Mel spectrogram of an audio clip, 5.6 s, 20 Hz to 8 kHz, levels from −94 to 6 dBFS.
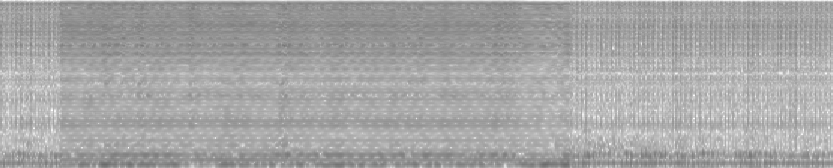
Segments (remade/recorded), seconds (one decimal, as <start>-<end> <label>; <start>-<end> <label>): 0.0-0.4 recorded; 0.4-3.8 remade; 3.8-5.6 recorded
